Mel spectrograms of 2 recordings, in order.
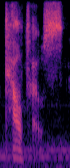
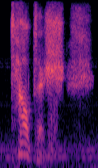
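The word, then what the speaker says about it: Taltos: my head by contrast the main characters last name as T alt OS which looks like tell tous but it's pronounced tell Tisch and you know that because he actually says that in the story he goes like I know I didn't know him because he pronounced my name like tell toes and that's not it it's like this and I'm like okay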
